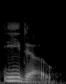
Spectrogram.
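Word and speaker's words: eido: And this particular one is the word E-I D-O, I think it's pronounced Edo. And it, I may be wrong on that pronunciation, but that's definitely how you spell it.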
